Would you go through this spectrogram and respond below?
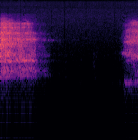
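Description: A deep breath during a gentle yoga session: one long, soft, breathy exhale lasting about a second, then a pause of silence before another airy breath begins, close and clear with no talking.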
